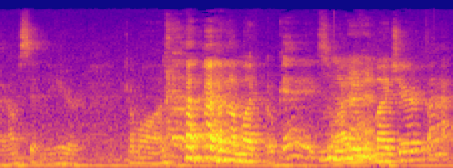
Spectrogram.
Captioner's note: laughter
